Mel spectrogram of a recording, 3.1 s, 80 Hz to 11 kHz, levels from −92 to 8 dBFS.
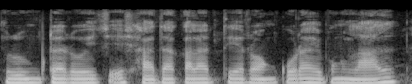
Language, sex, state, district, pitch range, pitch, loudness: Bengali, male, West Bengal, Alipurduar, 115-120 Hz, 115 Hz, -19 LUFS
